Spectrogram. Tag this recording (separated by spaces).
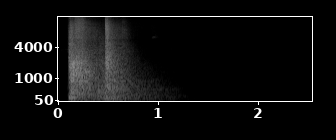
bell blacksmith clang factory hammer hit impact industrial industry iron lock metal metallic nails percussion pipe rod rumble scrape shield shiny steel ting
